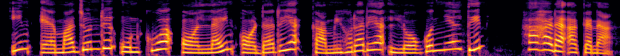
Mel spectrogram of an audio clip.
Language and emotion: Santali, surprised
